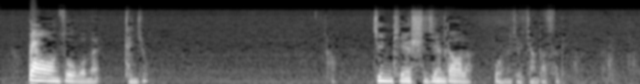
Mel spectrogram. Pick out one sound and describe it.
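An elderly man speaks calmly and warmly into a microphone, in short phrases.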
